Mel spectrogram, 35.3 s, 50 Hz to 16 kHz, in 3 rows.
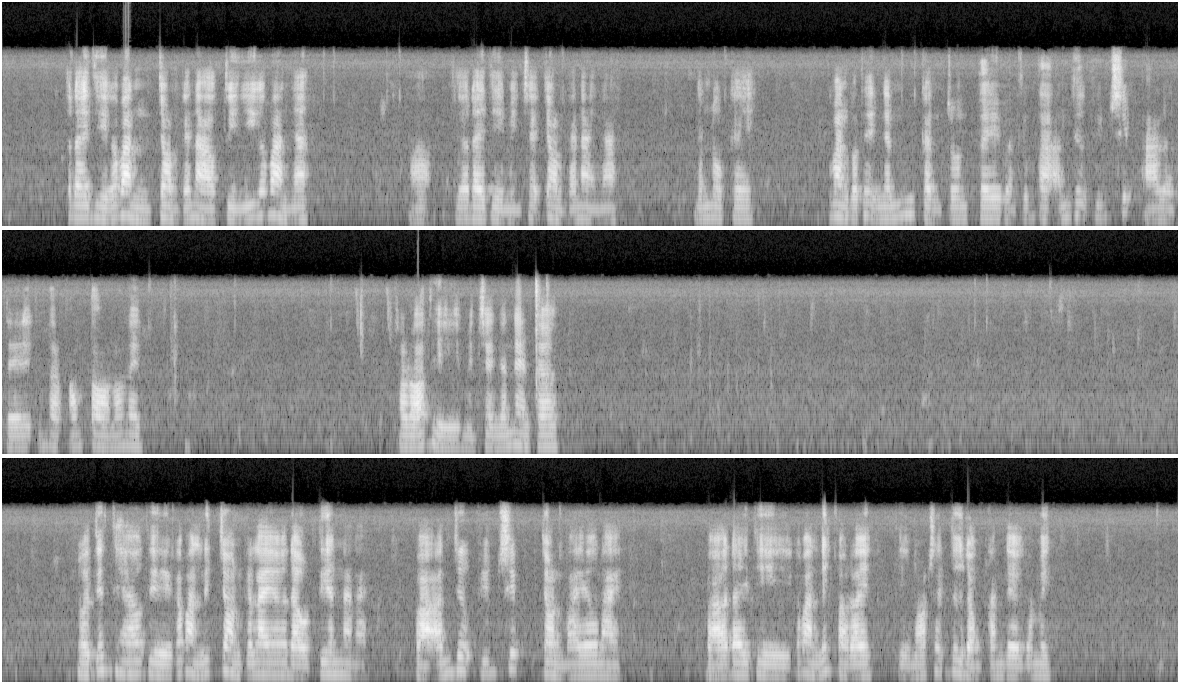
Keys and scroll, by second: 9.8 ctrl+t, 17.0 Return.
